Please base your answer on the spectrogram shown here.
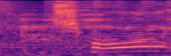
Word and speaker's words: Chole: Chole is not pronounced Cole.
